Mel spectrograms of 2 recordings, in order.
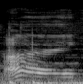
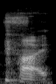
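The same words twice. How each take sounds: First: The greeting has an odd, unusual inflection. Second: The greeting has an ordinary, plain inflection. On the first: "So that was a weird hi" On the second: "but hi"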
